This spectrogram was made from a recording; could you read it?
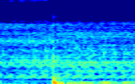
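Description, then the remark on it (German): A small portable cassette player, with headphones plugged in and a cassette inserted, is started: a sharp click of the button, then its motor buzzes steadily, a continuous electric whir like a tiny shaver, with no voices. “Und dann habe ich hier den Kopfhörer reingesteckt und die Kassette eingelegt, von der ich dachte, vielleicht ist das die.”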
